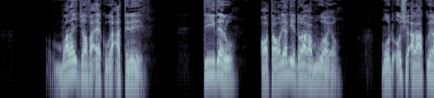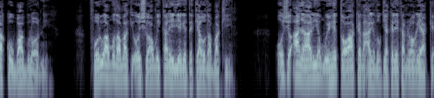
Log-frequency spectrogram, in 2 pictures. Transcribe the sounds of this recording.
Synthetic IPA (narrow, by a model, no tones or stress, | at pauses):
mwaðanid͡ʒɛhɔvaʔɛkuɣa̰ʔateɾe | tiðɛɾo | ɔtaoɾeaniedoɾaɣamuɔjɔ | moːndo̰ʔoɕiɔʔaɣakweɾakoumbabuɾɔni | foɾiwamoðamakioɕijɔamoikaɾeiɾiɛɣetekeaɣoðamaki | oɕjɔʔaɲaɾaɾiɾɛmweɦetwawakɛna̰ʔaɣeðok̬iakeɾekaneɾɔɣeakɛ̰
